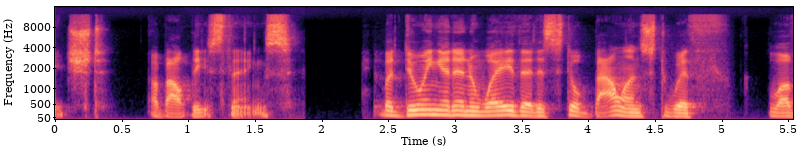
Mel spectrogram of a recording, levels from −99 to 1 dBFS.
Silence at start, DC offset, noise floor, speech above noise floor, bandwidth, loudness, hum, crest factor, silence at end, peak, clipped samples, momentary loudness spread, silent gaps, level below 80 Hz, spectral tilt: 0 s; under 0.1%; -56 dBFS; 42 dB; 13 kHz; -14 LUFS; none; 14 dB; 0 s; 0 dBFS; under 0.1%; 13 LU; none; -48 dBFS; -3.5 dB/octave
